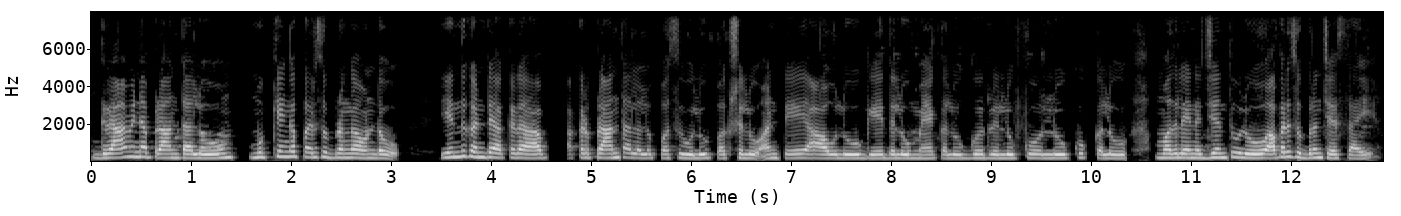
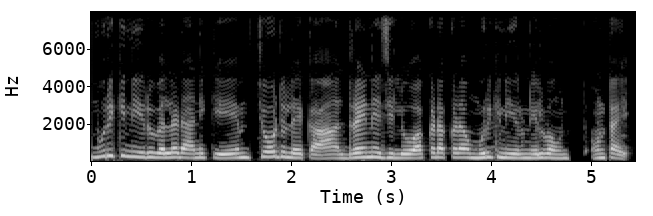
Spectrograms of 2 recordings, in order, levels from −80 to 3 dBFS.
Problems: background sounds at intervals, background conversations at intervals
